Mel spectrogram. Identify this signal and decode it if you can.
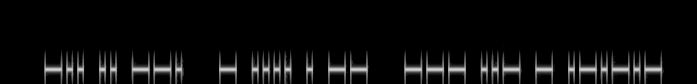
Morse code, heard as a keyed tone, about 22 wpm, 700 Hz. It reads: DIG THEM OUT.
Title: A Sound Of Thunder 22wpm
